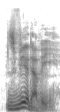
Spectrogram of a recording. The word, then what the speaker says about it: zvědavý: This syllable would be vě, like in the word zvědavý, which means curious.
